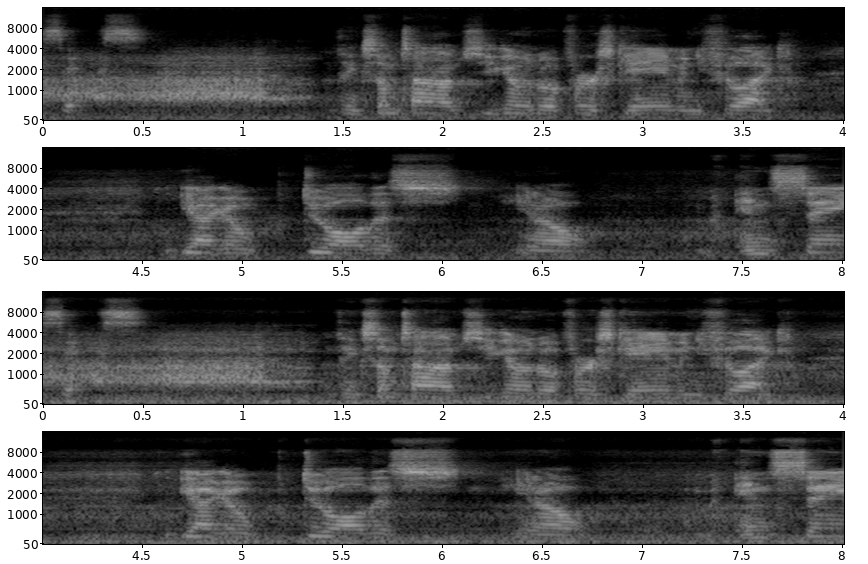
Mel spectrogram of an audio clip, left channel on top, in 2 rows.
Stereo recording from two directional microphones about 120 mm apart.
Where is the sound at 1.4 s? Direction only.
10° left (ahead or behind).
